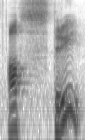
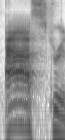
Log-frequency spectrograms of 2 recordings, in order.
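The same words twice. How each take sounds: First: The name is said with a Norwegian pronunciation. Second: The name is said with an English pronunciation. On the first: The speaker calls it right. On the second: The speaker calls it wrong.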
